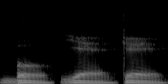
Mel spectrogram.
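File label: "boyeke", concatenated syllables; Affixing experiment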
